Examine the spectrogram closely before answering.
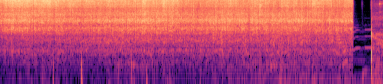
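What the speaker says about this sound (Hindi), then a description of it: "तेल हमारा गर्म हो चुका है, उसमें डाल दी है मेथी, जीरा, हींग, और उसके बाद पिसे हुए मसाले डाल देते हैं" Ground spices sizzling in hot oil with fenugreek, cumin and asafoetida, a loud, continuous crackling fry with a few sharp clicks of utensils, ending abruptly in a short quieter stretch.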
